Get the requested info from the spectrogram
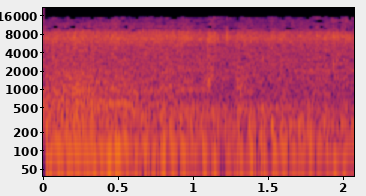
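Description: Low, steady rumble of a motor vehicle engine running, a little louder in the first second.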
